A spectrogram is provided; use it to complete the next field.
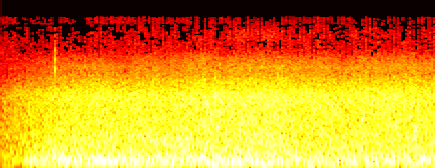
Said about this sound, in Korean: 파도 소리, 저, 황 PD님, 파도 소리 한번 들려주세요. 네, 시원하게.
